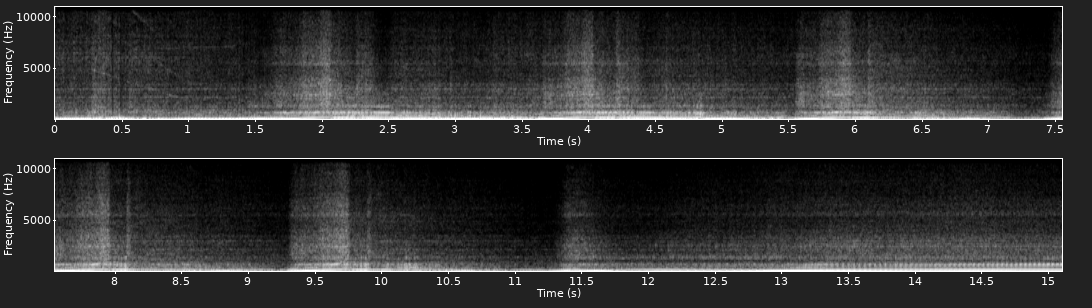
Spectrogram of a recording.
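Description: A car engine revs repeatedly in loud bursts, then settles into a steady idle.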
